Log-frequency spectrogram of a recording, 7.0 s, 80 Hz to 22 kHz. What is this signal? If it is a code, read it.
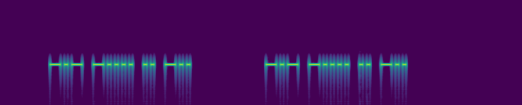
Morse code, heard as a keyed tone, about 25 wpm, 700 Hz. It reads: K6ID K6ID
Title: USA Call Signs - 4 Characters - Repeated 2x - 25wpm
